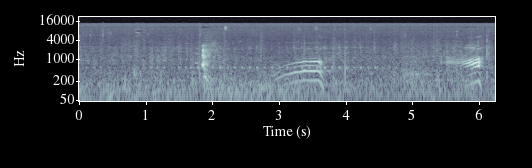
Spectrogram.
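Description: Bactrian camels calling: a short sharp cry about two seconds in, then a longer call that rises in pitch and holds, and another rising call near the end.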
